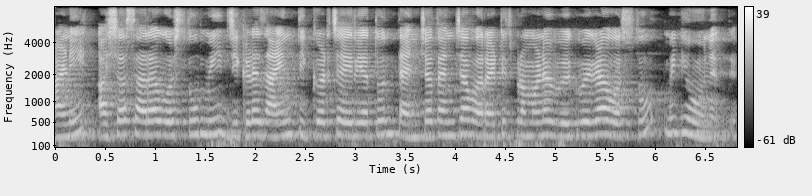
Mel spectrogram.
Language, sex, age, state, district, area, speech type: Marathi, female, 18-30, Maharashtra, Sindhudurg, rural, spontaneous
